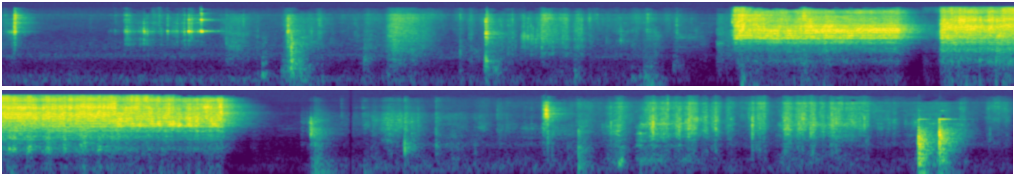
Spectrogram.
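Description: Compressed-air blow gun on a coiled air hose blowing out oil pump parts: two long, even blasts of hiss, about two and three seconds long with a short break between, starting about seven seconds in. Before and after, light clicks and scrapes of small metal parts being handled.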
